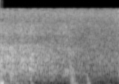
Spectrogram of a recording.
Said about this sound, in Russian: Дождь идет сегодня.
